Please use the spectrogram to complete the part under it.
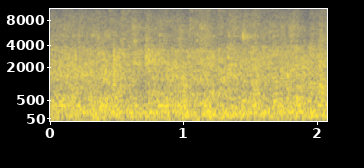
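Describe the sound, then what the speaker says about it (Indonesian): Steady rain pours outdoors in a natural setting, a dense, even hiss of drops close by that holds without pause and has no talk over it. "Lagi hujan ya, lagi hujan"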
